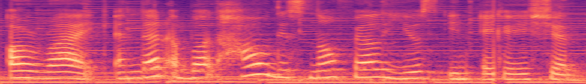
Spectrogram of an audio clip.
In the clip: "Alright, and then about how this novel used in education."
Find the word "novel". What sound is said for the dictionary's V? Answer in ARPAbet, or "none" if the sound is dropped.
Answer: F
